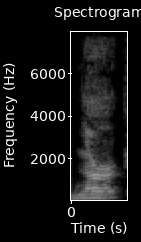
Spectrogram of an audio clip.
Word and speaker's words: Newark: from Oberlin she's from Newark or nerk as they pronounce it nerk okay n nahaya as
